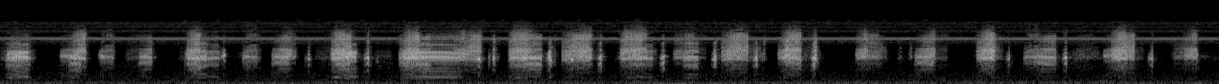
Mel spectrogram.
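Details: Frogs croaking in a waterside wetland chorus: short raspy croaks repeated roughly every half second at an uneven pace, with a longer burst near the middle, over a steady high insect-like drone.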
